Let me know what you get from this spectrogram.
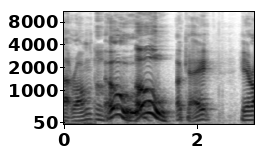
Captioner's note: surprised gasps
